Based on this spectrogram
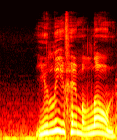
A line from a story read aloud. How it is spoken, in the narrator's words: Tanya yelled from inside the house with a hysterical weep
